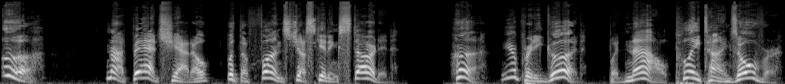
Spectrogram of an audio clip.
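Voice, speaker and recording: A brash young male hedgehog hero from a video game, with an animated, swooping delivery. He sounds upbeat, playful and sure of himself, urgent when he calls out, in a dry, close recording. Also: mid-range voice, takes it slowly, breathy edge, no echo, exaggerated voice. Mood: determined.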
